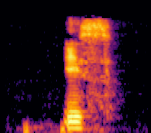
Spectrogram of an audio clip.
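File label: "ис", Komi, male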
